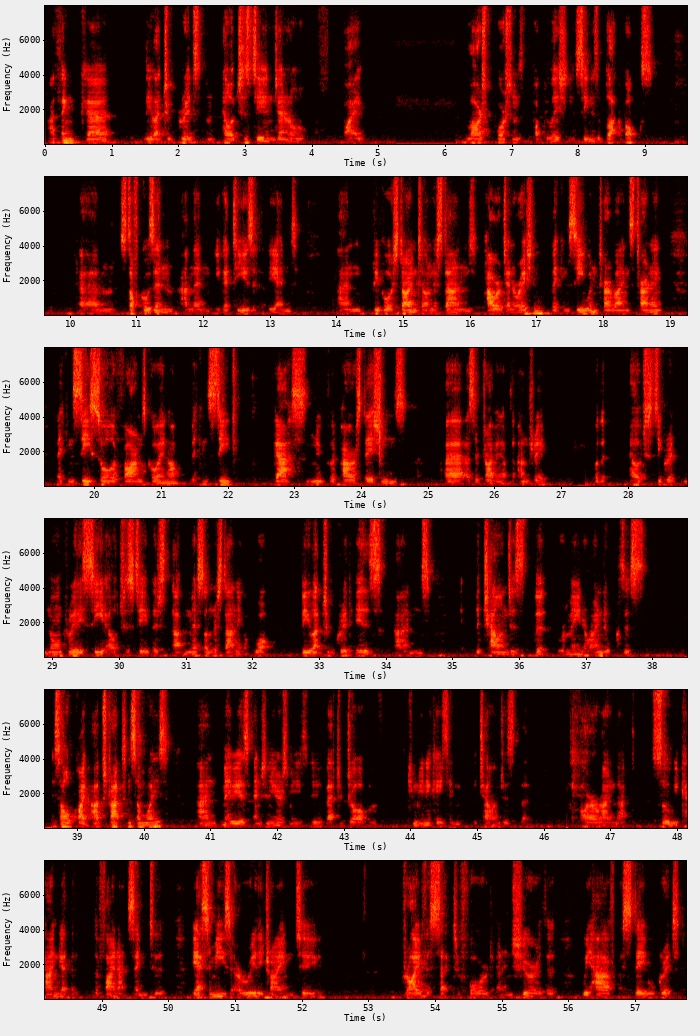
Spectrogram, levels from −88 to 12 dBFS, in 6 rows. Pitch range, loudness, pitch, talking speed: 100-125 Hz, -33 LUFS, 110 Hz, 160 wpm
